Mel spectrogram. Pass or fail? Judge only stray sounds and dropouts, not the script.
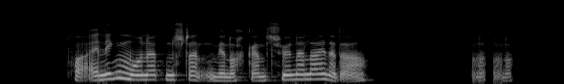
fail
